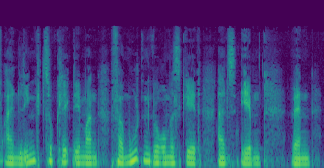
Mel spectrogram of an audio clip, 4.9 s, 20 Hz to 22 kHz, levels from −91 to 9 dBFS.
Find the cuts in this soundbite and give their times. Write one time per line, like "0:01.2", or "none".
0:01.1
0:02.3
0:03.2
